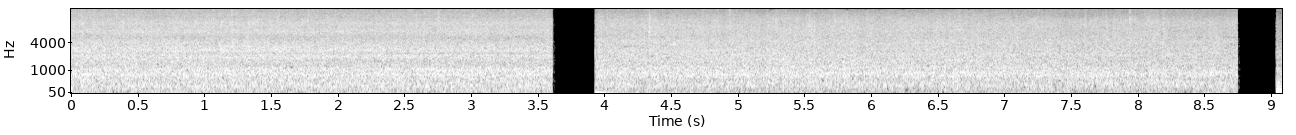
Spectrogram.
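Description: Heavy rain pouring down steadily, a loud even hiss. It cuts out for a split second about three and a half seconds in and again near the end.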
